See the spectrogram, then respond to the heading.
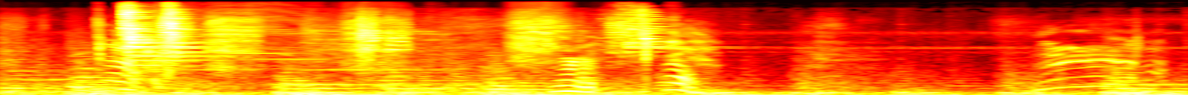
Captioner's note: dramatic music continues; swords clanging; fighters grunting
